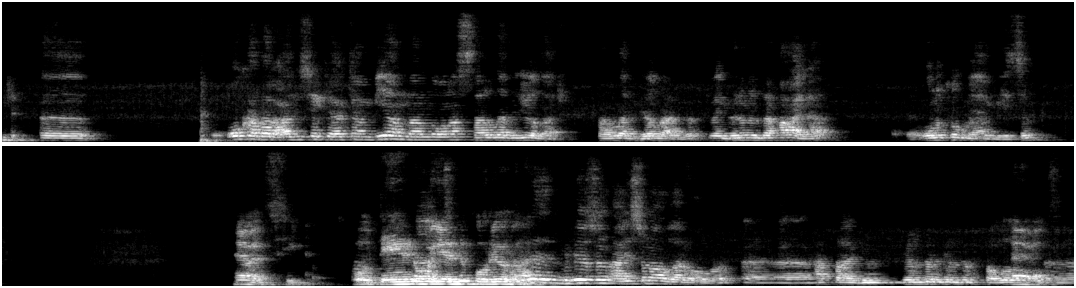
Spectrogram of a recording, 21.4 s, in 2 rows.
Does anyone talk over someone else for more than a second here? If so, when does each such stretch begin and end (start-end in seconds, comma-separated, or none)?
none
